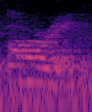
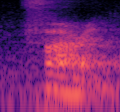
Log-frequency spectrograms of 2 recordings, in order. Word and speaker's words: foreign: Foreign. Foreign. And what's the silent letter? G. G.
